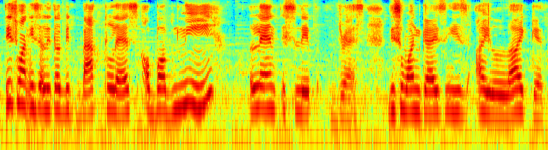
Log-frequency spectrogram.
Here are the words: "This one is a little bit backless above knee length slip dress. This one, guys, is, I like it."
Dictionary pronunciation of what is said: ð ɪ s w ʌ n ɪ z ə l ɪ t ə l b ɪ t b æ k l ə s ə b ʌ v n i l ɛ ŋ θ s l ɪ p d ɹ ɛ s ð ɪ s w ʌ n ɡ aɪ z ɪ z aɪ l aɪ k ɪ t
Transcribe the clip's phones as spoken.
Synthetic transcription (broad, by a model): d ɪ s w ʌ n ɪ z ə l ɪ t ə l b ɪ t b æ k l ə s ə b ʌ b n i l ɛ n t s l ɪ p d ɹ ɛ s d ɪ s w ʌ n ɡ aɪ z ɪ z aɪ l aɪ k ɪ t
